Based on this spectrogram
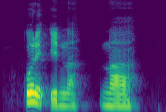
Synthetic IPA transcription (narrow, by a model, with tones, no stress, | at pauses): o˦ɾe˨ʔɪ˨na˨ | na˨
